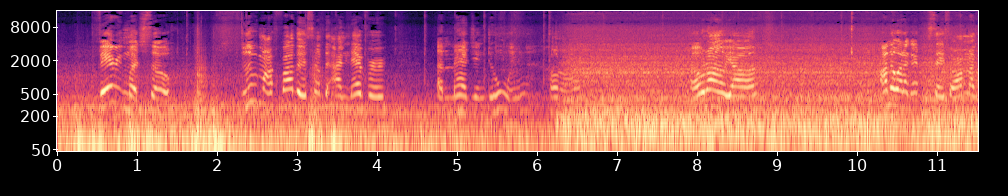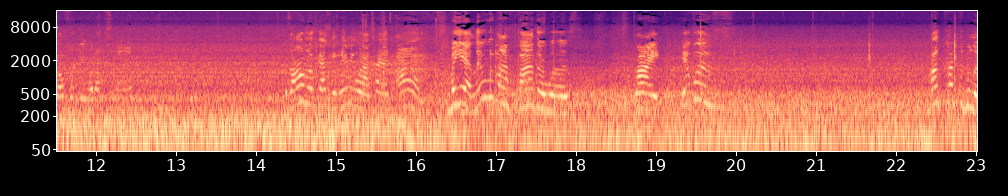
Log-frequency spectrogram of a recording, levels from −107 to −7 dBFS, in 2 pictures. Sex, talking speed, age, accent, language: female, 155 wpm, 20-39, American, English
